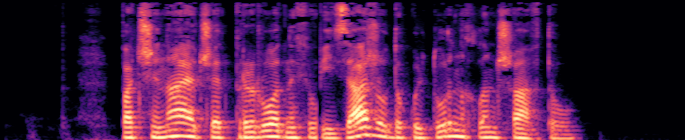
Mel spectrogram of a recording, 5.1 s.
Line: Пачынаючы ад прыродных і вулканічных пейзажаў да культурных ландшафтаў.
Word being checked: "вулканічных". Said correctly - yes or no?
no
